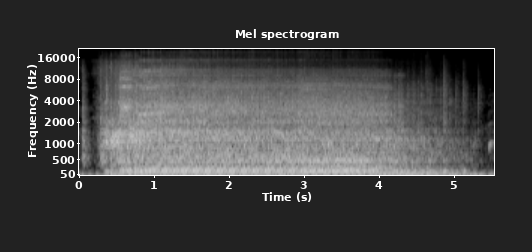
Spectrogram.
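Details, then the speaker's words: Wacker Neuson VP1030 plate compactor, bought used off Marketplace: the small engine runs roughly for about four seconds, then fades and dies. It will only keep running with the choke on; cause unknown. "oh that won't stay running strange isn't it why would it only run with choke on then"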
